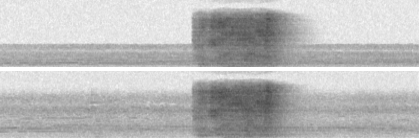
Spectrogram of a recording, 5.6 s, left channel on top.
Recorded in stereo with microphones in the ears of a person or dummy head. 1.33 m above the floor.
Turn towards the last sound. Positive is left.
turn(degrees=-15)  # may be behind; listen again after turning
